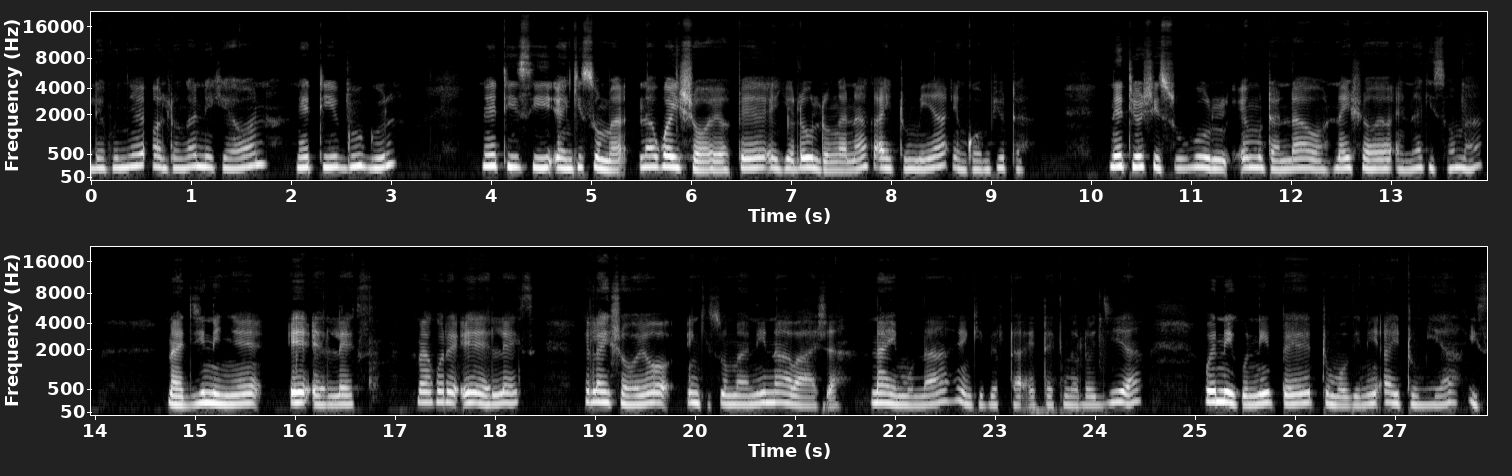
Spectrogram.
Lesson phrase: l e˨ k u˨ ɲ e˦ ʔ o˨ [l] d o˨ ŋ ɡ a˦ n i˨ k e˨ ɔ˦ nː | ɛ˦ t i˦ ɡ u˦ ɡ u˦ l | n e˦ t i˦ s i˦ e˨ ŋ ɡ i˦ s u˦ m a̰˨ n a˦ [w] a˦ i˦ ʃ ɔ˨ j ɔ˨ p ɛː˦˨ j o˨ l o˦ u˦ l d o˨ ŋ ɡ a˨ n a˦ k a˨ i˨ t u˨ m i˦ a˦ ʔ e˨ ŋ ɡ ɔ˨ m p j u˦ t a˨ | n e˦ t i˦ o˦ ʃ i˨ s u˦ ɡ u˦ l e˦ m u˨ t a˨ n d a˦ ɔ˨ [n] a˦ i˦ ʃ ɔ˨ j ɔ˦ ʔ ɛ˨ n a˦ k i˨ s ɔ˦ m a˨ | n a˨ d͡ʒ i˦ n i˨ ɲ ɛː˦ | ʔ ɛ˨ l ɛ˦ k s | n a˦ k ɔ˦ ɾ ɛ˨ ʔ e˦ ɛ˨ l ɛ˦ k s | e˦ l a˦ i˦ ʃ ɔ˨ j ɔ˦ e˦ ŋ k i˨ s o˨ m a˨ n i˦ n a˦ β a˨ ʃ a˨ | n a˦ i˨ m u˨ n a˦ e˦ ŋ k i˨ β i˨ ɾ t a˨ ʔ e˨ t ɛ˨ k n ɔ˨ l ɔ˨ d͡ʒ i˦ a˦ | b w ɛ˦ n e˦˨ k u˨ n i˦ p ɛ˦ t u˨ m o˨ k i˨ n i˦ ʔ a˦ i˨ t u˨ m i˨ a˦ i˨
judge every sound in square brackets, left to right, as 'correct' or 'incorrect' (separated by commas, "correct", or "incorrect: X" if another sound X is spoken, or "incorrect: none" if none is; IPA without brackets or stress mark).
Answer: correct, correct, correct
